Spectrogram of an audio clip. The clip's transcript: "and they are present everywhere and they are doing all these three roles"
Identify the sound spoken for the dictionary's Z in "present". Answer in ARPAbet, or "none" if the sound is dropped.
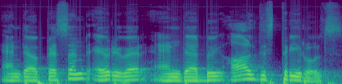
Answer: S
